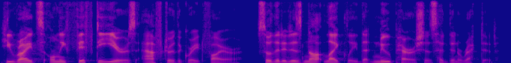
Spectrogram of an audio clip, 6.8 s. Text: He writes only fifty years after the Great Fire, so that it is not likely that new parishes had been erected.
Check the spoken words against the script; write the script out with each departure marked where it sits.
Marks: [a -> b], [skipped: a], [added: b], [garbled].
He writes only fifty years after the Great Fire, so that it is not likely that new parishes had been erected.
